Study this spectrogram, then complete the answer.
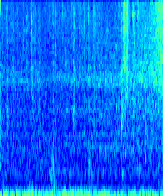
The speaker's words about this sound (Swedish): Precis när vi valde att köra ut från lastbilsparkeringen.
